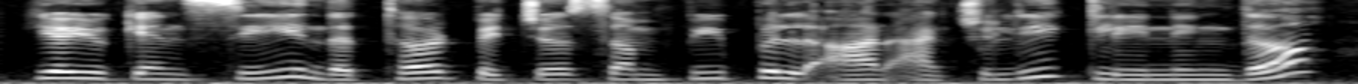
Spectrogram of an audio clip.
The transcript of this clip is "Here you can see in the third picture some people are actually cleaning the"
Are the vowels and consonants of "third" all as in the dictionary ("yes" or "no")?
no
